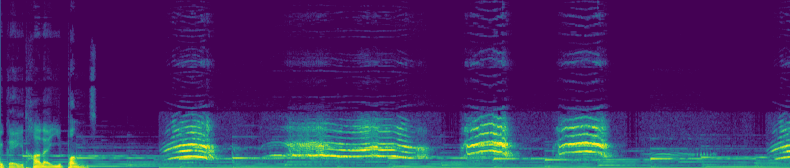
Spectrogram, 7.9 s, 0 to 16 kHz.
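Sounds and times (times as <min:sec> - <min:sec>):
speech: 0:00.0 - 0:01.1
baby wailing in the night: 0:01.6 - 0:07.0, 0:07.6 - 0:07.8.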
